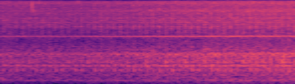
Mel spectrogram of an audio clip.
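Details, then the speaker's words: Perodua Kenari small petrol engine after drive belt tension adjustment: smooth idle with faint steady high tone and slight rise in revs, no knocking; idle control sometimes slightly variable, sounds fine. "that sounds all right I think we're good"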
